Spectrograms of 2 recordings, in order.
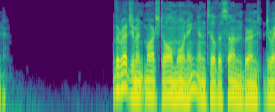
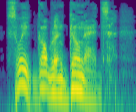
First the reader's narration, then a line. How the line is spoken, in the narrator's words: Yimt gasped, collapsing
